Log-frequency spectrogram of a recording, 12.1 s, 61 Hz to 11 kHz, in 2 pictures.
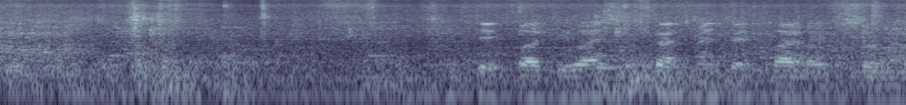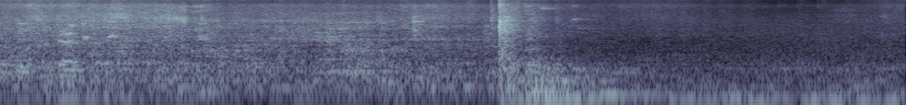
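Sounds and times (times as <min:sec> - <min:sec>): elevator doors sliding shut: 0:00.0 - 0:12.0
shop background noise: 0:00.0 - 0:12.0
low hum: 0:09.8 - 0:12.0.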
